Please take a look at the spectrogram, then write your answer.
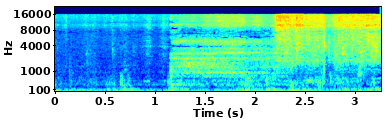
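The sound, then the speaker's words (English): A tap turns on with a sudden burst of steady, hissing running water that grows fuller partway through, as flour-covered hands are rinsed under the stream. No one speaks. “And I'm going to wash my hands off.”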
